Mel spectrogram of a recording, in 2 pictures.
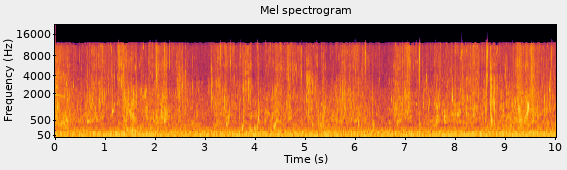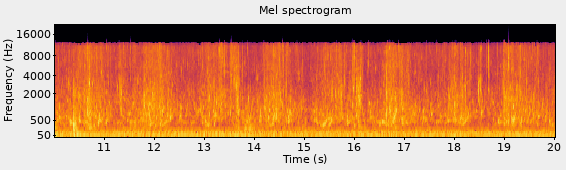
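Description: Kayak paddling: the paddle blades dip and pull, and water drips and splashes off them in an irregular run of small splashes, over a steady low rumble.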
